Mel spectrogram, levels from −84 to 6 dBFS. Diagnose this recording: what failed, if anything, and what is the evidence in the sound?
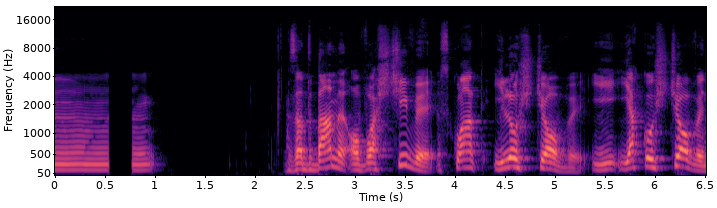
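The speech cuts out abruptly at 0.54 s and stays silent for about 230 ms before resuming at 0.79 s. That gap points to a playback stall at the playback stage, likely the player running dry of buffered data or its audio thread being blocked.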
